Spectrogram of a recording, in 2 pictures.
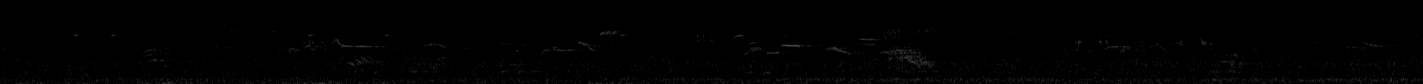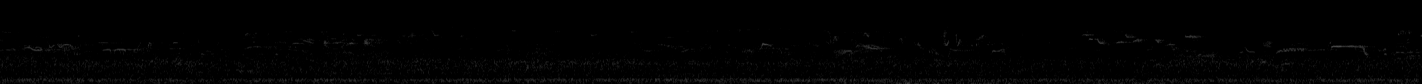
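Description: Near silence: a faint steady hiss with faint, scattered bird chirps.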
